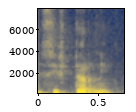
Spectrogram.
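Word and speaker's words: cisternae: सिस्टर्नी कहते हैं, उसका प्रोनाउंसिएशन सिस्टर्नी।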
